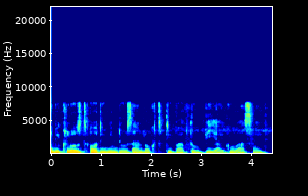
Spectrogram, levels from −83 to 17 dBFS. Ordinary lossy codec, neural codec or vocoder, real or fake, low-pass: none; none; real; none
